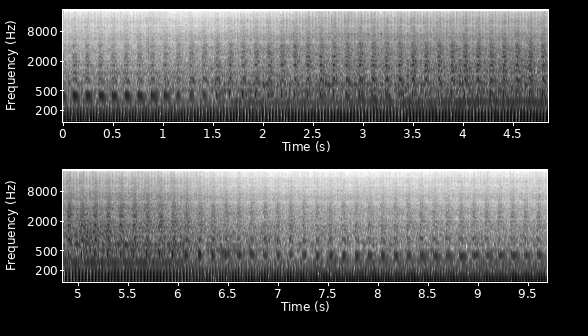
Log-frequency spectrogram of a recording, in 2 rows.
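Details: Mk6 Jetta 2.0 non-turbo petrol engine at cold start after sitting overnight: quick steady rhythmic ticking or chatter over low hum, lasting about 1 minute then going away; cause unknown.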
